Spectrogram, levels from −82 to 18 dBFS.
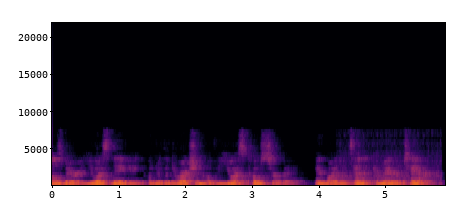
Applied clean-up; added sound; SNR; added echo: neural separator model SepFormer DNS4.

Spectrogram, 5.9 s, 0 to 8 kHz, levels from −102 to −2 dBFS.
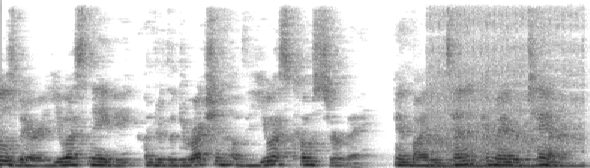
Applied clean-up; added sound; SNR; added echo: classical method WPE with log-MMSE.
